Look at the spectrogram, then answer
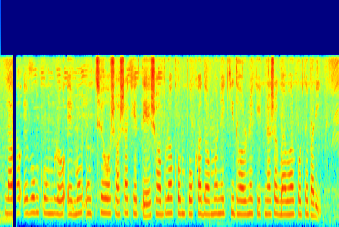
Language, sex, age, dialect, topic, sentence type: Bengali, male, 18-24, Rajbangshi, agriculture, question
